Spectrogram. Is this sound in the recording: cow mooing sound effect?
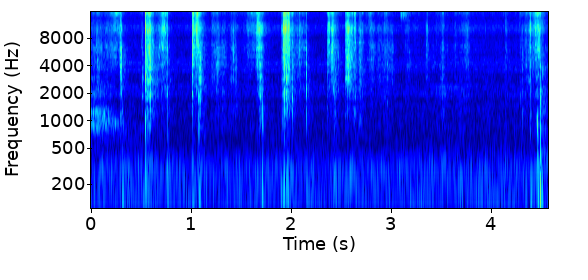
no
